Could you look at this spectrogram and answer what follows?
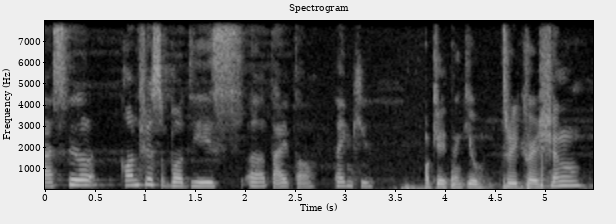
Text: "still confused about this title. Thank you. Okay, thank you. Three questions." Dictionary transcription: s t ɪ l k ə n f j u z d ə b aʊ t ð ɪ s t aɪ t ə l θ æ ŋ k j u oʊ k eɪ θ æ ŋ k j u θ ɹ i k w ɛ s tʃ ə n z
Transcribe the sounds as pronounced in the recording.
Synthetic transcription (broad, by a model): s t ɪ l k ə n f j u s ə b aʊ t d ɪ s t aɪ t ə l t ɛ ŋ k j u oʊ k eɪ t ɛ ŋ k j u t ɹ i k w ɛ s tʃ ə n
